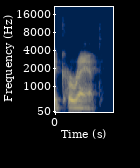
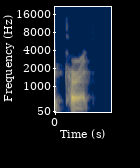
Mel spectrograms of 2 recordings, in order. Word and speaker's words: Courant: You're going to say Courant. It's the Current.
